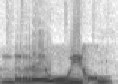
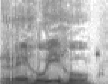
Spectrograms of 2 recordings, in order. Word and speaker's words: rejuiju: Rehuiju, ¿no? Re- ¿No se dice así? No se dice así nada, se dice se dice rejuiju, que es una fiesta, rejuiju.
